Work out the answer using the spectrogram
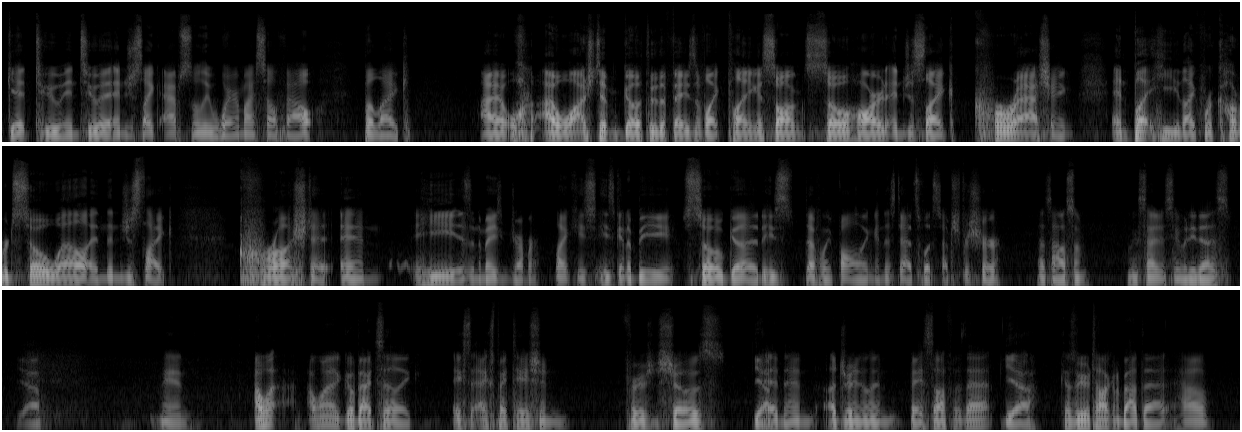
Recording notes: as they travel back to Charlotte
